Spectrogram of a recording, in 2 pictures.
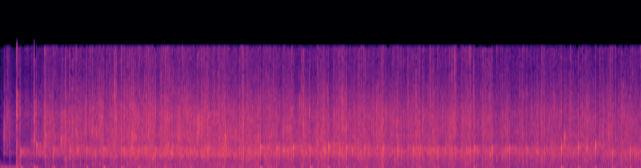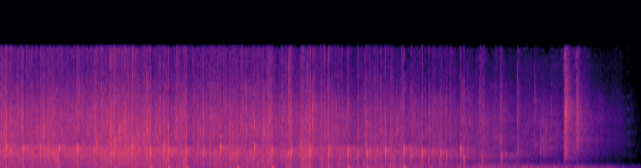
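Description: Audience applauding: dense clapping that begins right as the music ends and dies away near the end.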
